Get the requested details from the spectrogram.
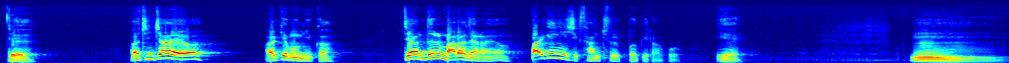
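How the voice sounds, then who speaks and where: A man in his thirties with a Jeolla accent, chatting alone on a livestream. His pitch jumps around constantly as he jokes and rambles, and his voice stays mellow and dark in tone, dropping to near mutters between louder bursts. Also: takes it slowly, long pauses. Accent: Jeolla Korean. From Jeolla region, South Korea. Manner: animated, joking, swings between loud and quiet. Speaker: livestream host. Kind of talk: casual livestream monologue.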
